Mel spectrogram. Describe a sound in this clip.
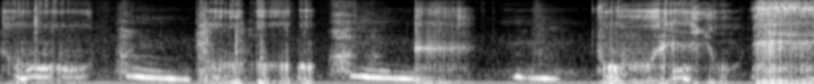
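A young woman groans in frustration close by.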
